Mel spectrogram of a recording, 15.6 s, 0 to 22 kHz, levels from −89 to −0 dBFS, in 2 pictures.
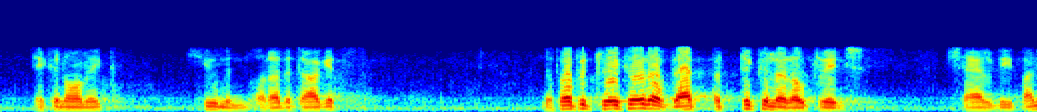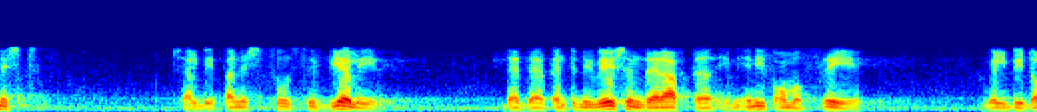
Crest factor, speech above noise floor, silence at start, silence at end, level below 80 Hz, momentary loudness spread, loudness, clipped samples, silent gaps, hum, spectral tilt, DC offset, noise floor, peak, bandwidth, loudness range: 16 dB; 35 dB; 0.25 s; 0 s; -48 dBFS; 17 LU; -15 LUFS; 0.3%; none; none; -11.5 dB/octave; under 0.1%; -49 dBFS; 0 dBFS; 4 kHz; 10 LU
